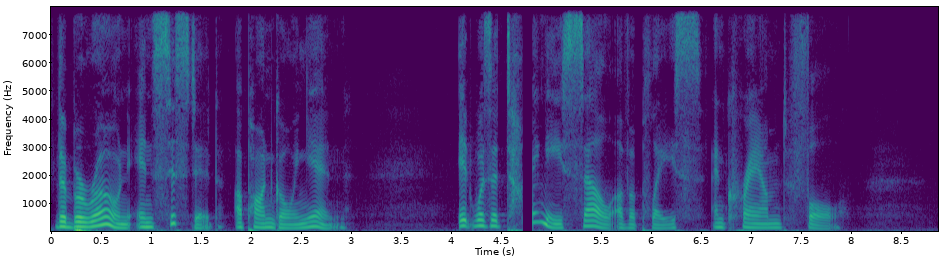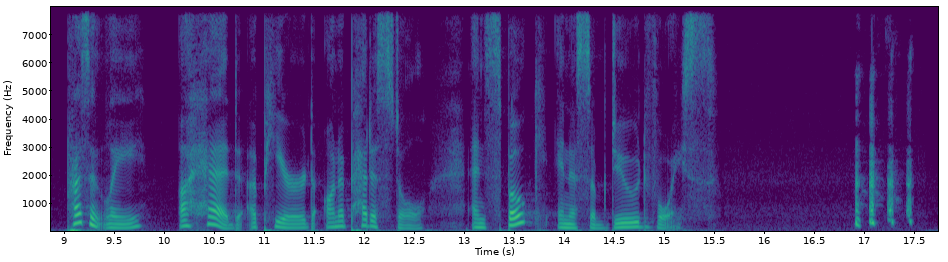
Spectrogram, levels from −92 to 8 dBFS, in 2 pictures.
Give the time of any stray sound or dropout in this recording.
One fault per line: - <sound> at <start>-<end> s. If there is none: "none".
- dropout at 4.7-4.8 s
- laugh at 16.9-17.5 s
